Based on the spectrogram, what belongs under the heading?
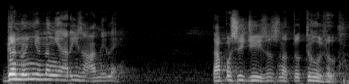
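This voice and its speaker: A man preaching a sermon as a pastor, with a Filipino accent, joking one moment, loud the next, then dropping to quiet earnest talk. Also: sits high, quick pace. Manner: animated, jokey preaching that swings between loud outbursts and quiet talk.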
